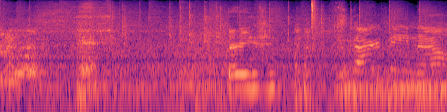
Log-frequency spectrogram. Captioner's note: laughing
